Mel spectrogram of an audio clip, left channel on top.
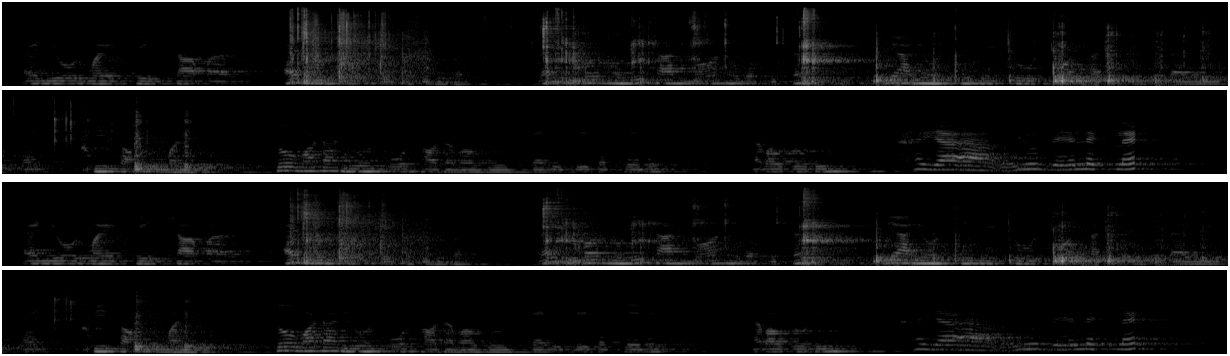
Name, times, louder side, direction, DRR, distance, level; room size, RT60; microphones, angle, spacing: voice 1, 0.2-2.4 2.8-4.7 5.4-8.1 8.8-12.2 12.4-12.7 13.2-14.3 15.0-18.9 19.8-20.7, right 1 dB, 15° right, 7 dB, 0.5 m, -53 dB
sound 1, 2.9-4.3 4.8-7.3 7.7-12.4 12.8-14.4, left 4 dB, 30° left, 0.6 m, -45 dB
voice 2, 21.2-23.6, left 5 dB, 85° left, 10 dB, 0.5 m, -51 dB
15.5 x 5.6 x 6.3 m, 2.5 s
head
